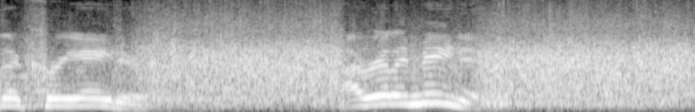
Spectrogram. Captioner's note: applause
